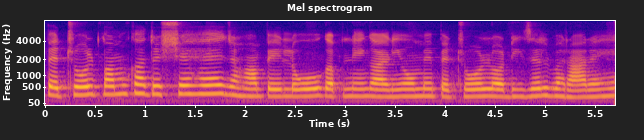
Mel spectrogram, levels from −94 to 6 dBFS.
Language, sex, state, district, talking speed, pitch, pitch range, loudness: Hindi, female, Uttar Pradesh, Etah, 180 wpm, 220 Hz, 215-260 Hz, -17 LUFS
